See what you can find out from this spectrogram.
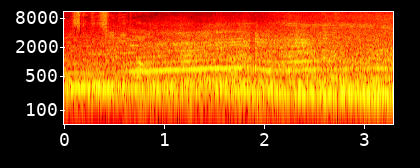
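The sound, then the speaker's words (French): Race car engines roar steadily on the track at a bend, a loud, continuous, buzzing drone whose pitch climbs slowly as the cars run past, with several engine tones layered together. “T'arrives à reconnaître les moteurs des japonaises, des BM, tout ça, ou il y a un son différent”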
